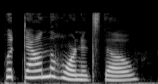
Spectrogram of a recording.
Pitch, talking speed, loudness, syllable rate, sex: 265 Hz, 190 wpm, -16 LUFS, 4.4 syllables/s, female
